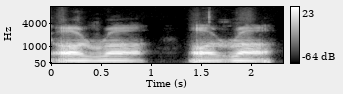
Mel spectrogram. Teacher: We call it retroflexed because the tongue just is retroflexed back and shaped like a spoon, and it is, at least as far as American English, it has labial rounding.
